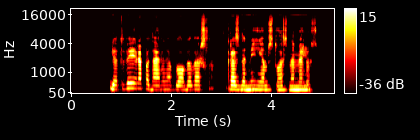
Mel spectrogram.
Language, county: Lithuanian, Utena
